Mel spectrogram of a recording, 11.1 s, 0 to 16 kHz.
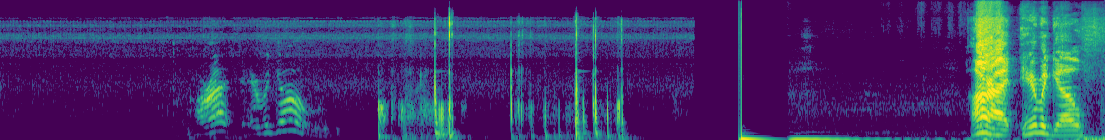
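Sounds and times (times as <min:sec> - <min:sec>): handling knocks and clicks: 0:03.9 - 0:06.4.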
